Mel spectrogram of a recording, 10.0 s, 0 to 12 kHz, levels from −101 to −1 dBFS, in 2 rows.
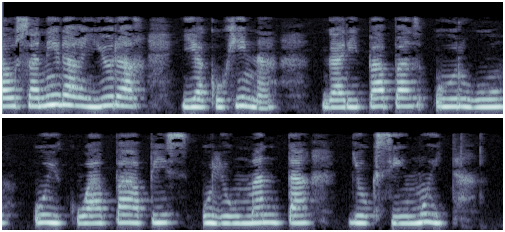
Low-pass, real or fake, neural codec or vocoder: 7.2 kHz; real; none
